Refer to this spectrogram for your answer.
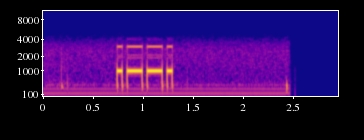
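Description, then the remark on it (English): Fire department dispatch paging tones for Spring Creek Fire, sent to a gas leak at a residence in Pleasant Hill: a quick run of four loud, steady electronic beeps over a constant low hum from a radio channel, which cuts off into silence. “Spring Creek Fire, copy the page.”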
